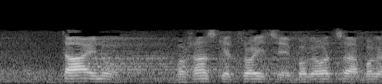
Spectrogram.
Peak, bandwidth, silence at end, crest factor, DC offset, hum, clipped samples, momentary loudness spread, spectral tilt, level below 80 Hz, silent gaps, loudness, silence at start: 0 dBFS; 5.4 kHz; 0 s; 20 dB; under 0.1%; none; under 0.1%; 15 LU; -5.5 dB/octave; -58 dBFS; none; -19 LUFS; 0 s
